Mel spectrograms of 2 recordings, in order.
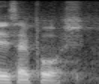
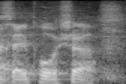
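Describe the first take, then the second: First: It is pronounced the English way. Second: It is pronounced the German way.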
